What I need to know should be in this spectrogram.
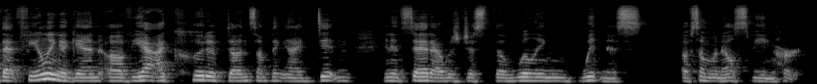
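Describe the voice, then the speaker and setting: With an ordinary speaking voice, a woman with an American accent talks at a moderate pace in a fairly low pitch with fairly even intonation, on a very clean recording with a silent background. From New Orleans, US South. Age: 40s. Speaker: nonprofit leader in diversity and entrepreneurship. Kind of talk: casual interview chat.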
